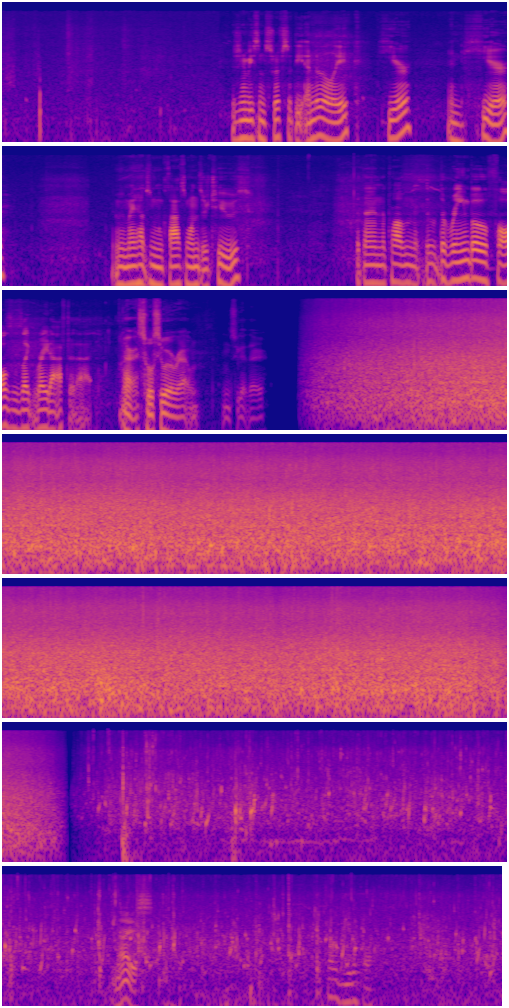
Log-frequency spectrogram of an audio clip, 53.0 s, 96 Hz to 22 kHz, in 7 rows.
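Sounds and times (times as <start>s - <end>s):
flowing river water: 19.6s - 52.9s
roar of river rapids: 19.8s - 38.8s
canoe paddle strokes: 21.0s - 38.3s, 38.9s - 52.9s.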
